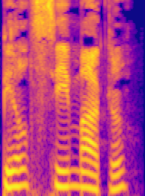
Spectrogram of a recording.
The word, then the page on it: pilsimatl: Mi'gmaq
